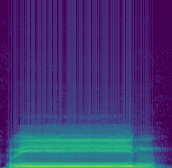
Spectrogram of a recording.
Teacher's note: Kanu kafirin. Rin jadi, ro-nya jadi nipis di sini.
